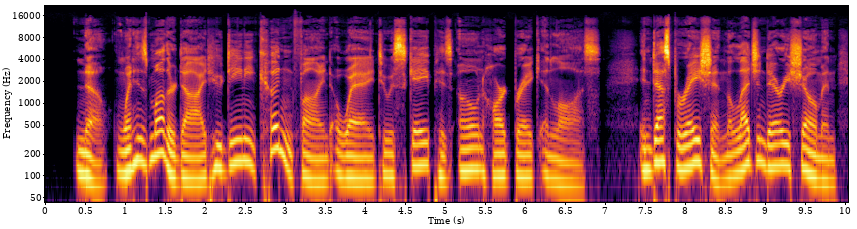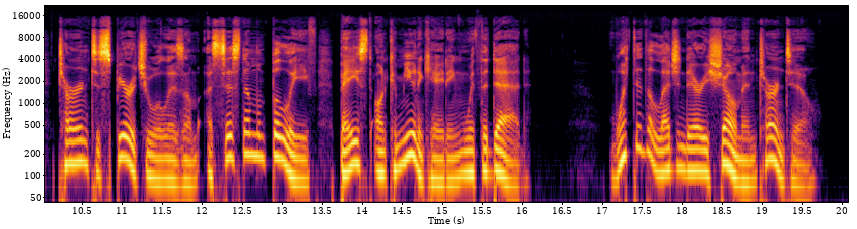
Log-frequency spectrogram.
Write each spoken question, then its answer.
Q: What did the legendary showman turn to?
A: The legendary showman turned to spiritualism.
